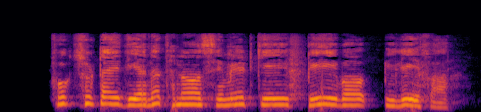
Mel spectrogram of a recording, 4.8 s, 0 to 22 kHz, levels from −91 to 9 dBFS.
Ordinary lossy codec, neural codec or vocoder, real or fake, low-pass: AAC, 32 kbps; vocoder, 22.05 kHz, 80 mel bands, Vocos; fake; 7.2 kHz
